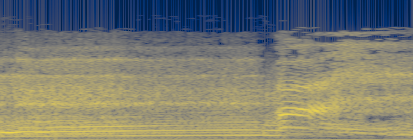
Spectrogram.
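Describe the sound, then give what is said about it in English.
A blue sedan's engine revs with a steady, humming drone, then shifts gear partway through and climbs again in pitch as the car accelerates out of dense midday traffic in Pittsburgh toward the open highway, loud and continuous throughout. “Amidst the dense traffic, one blue sedan breaks free and makes for the open highway.”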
